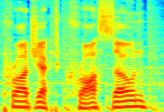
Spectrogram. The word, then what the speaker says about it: Project X Zone: done they also have Project X zone which according to the wiki is pronounced project cross zone I'm not sure which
